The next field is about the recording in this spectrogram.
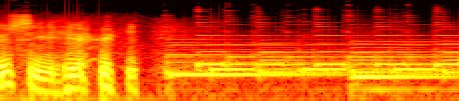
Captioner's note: laughs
